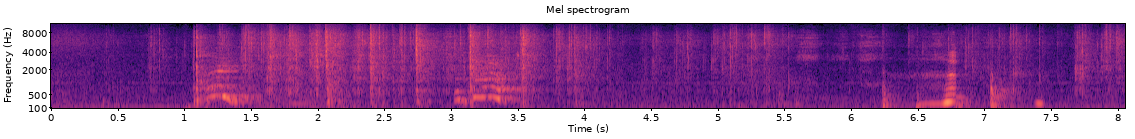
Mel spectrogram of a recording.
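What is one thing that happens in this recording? Plastic toys clatter and rattle.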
